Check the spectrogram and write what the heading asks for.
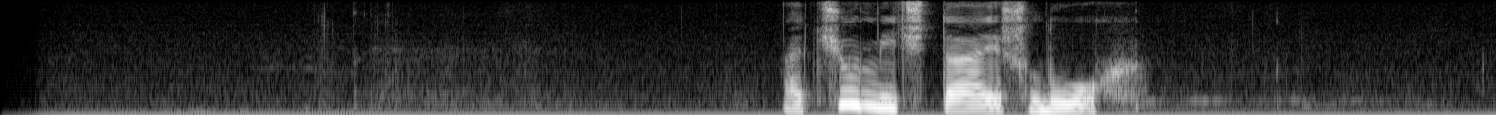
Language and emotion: Russian, neutral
